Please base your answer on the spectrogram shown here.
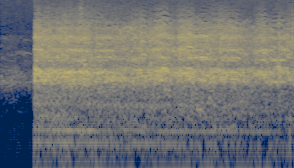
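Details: A large flock of common cranes calls together in a dense, unbroken chorus of loud trumpeting and bugling that starts abruptly and overlaps continuously, on the Hortobágy steppe in Hungary during the September–November migratory stopover, as evening flocks return to their night roost.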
